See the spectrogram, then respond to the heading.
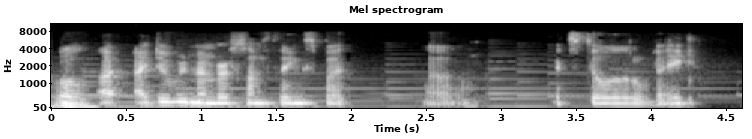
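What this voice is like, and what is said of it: American accent, no French trace. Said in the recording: “I, I, can't hear any, any French in it, so um, you, you, quite have the, the US accent”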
